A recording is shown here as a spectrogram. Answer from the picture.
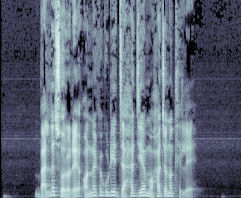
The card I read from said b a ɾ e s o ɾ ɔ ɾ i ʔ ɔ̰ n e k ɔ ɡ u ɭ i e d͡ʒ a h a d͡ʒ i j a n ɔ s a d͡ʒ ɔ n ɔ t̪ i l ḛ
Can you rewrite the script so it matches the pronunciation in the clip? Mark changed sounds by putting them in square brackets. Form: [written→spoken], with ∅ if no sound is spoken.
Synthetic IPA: b a [ɾ→l] e s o ɾ ɔ ɾ [i→e] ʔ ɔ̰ n e k ɔ ɡ u [ɭ→ɽ] i e d͡ʒ a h a d͡ʒ i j a [n→m] ɔ [s→h] a d͡ʒ ɔ n ɔ [t̪→t̪ʰ] i l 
